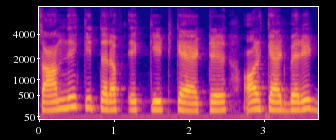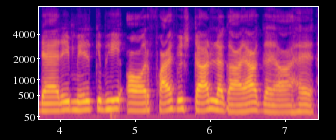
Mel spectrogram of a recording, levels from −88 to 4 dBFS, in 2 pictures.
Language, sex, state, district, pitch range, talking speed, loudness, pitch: Hindi, male, Jharkhand, Garhwa, 155-180 Hz, 130 wpm, -14 LUFS, 170 Hz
